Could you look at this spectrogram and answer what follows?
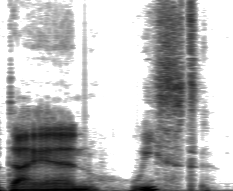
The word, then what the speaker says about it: Wiest: So it starred the King of Connections, Kevin Bacon, as Ren, Laurie Singer, John Lithgow, Diane Wiest.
